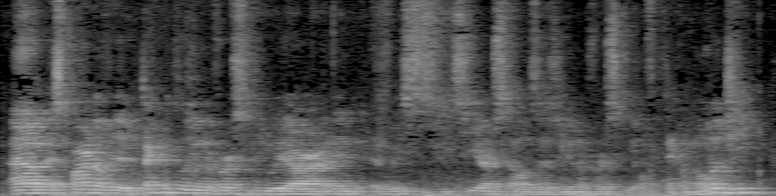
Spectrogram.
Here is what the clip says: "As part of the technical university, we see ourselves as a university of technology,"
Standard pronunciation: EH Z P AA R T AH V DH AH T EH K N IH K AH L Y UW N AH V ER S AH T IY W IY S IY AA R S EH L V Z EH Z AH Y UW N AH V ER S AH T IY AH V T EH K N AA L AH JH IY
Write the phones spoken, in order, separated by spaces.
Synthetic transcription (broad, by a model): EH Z P AA R T AH V DH AH T EH K N IH K AH L Y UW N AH V ER S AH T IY W IY S IY AA R S EH L V Z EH Z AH Y UW N AH V ER S AH T IY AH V T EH K N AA L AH JH IY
